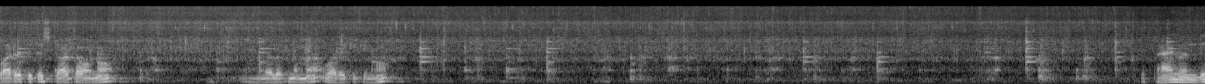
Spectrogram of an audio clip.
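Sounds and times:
onions sizzling in hot oil: 0.0s - 12.0s
spatula tapping and scraping pan: 0.0s - 12.0s.

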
